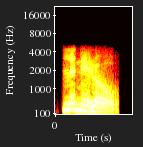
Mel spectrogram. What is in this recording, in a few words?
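"llanero", Indian English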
